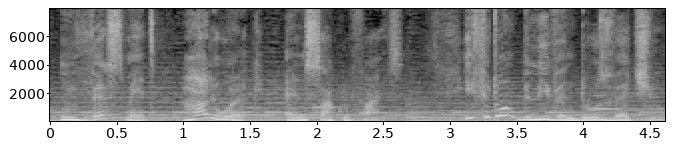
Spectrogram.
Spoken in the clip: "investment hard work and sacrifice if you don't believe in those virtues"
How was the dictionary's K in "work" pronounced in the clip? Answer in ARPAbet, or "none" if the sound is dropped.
K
